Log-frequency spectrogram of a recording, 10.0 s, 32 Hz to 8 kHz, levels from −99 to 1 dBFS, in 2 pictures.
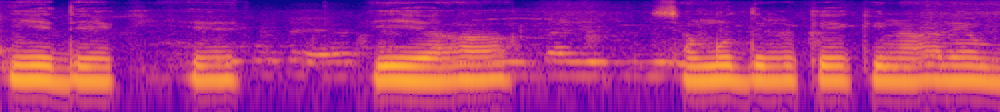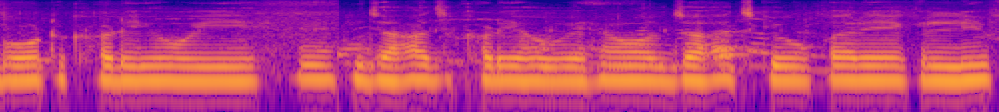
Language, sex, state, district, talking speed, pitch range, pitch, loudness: Hindi, male, Uttar Pradesh, Hamirpur, 125 wpm, 155-165 Hz, 155 Hz, -27 LUFS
